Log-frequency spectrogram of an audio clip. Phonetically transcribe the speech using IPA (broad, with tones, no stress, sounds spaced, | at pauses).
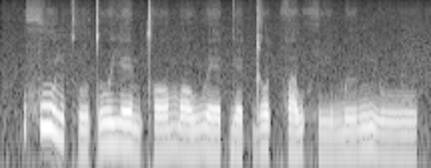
f uː˥˨ n t̪ʰ u˩ t̪ u˧ j eː˥˨ m t̪ʰ ɔː˧˥ m ɔː˧˥ w ʋ eː˧ t̚ j e˧ k̚ d oː˥˨ t̚ f a˧˥ w h iː˧ m ɯː˧˥ ŋ ɲ uː˧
